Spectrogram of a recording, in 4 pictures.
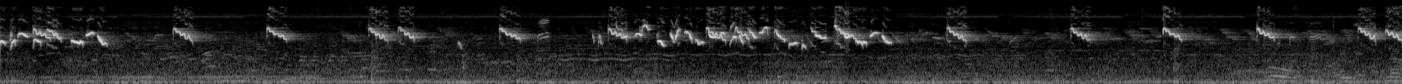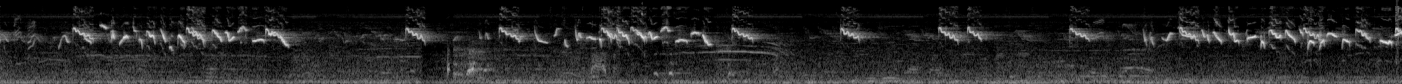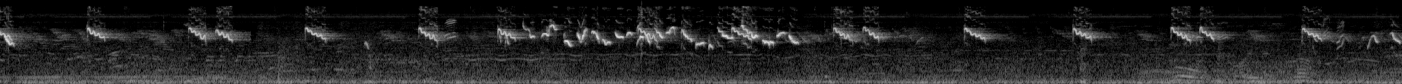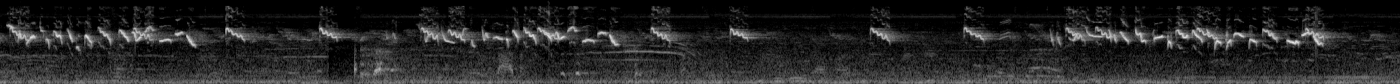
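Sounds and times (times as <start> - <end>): bird singing high thin chirps: 0.0 - 49.9, 50.6 - 56.0.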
